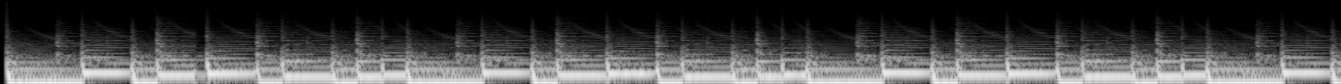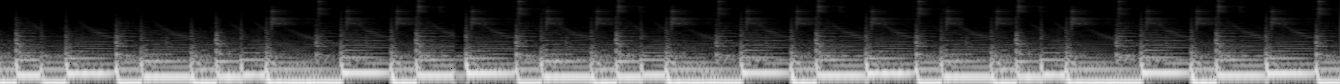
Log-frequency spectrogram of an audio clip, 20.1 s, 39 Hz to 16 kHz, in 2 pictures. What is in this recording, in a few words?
Forest 110BPM Explore; Dragons Destiny OST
